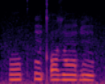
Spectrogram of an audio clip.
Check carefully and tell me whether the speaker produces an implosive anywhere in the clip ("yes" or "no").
yes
